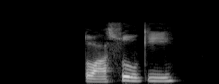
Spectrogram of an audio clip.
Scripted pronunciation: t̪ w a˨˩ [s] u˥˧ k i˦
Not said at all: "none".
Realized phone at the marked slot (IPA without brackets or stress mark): s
